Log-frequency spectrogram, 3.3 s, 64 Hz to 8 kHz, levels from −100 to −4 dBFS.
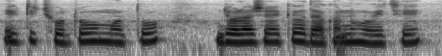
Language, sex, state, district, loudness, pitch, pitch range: Bengali, female, West Bengal, Cooch Behar, -17 LUFS, 220 Hz, 210-235 Hz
